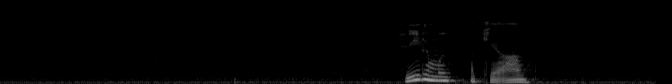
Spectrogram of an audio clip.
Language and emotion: Russian, neutral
